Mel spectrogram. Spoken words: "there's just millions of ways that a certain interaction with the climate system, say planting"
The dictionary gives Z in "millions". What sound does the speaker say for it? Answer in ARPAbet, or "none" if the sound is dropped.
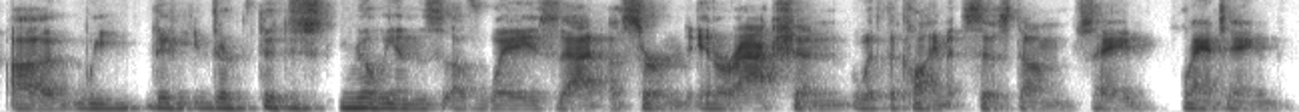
Z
